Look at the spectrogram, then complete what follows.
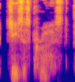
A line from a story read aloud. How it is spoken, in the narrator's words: Seth muttered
